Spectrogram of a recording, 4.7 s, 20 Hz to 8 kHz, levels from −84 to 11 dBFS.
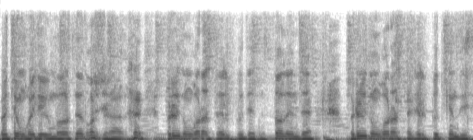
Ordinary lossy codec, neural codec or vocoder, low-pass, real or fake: none; none; 7.2 kHz; real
